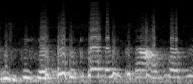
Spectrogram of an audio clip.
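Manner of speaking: real laughter breaking up the words; words dissolving into a laugh. Real, not acted. Laughs at her own joke.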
